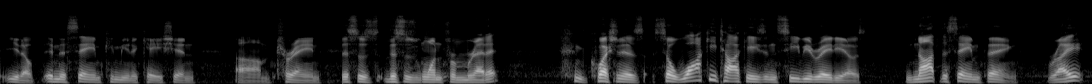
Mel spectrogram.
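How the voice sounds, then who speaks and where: A man hosts an informal question-and-answer session in a middle-pitched voice. He explains things plainly and conversationally, in a matter-of-fact way. The sound is dry, with very little room in it. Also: lively intonation, a little slow, a little mellow, dry recording. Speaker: host answering community questions. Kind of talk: casual explanatory Q&A.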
